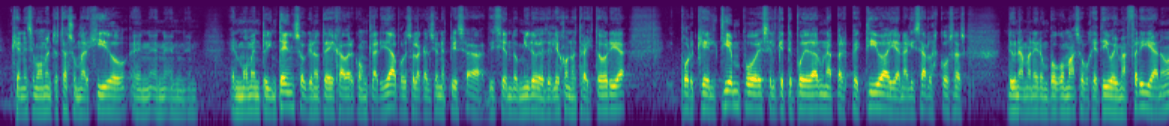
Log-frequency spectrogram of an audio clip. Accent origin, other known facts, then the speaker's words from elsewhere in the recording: Argentina; Yo soy un argentino nostálgico del tango con espíritu costeño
